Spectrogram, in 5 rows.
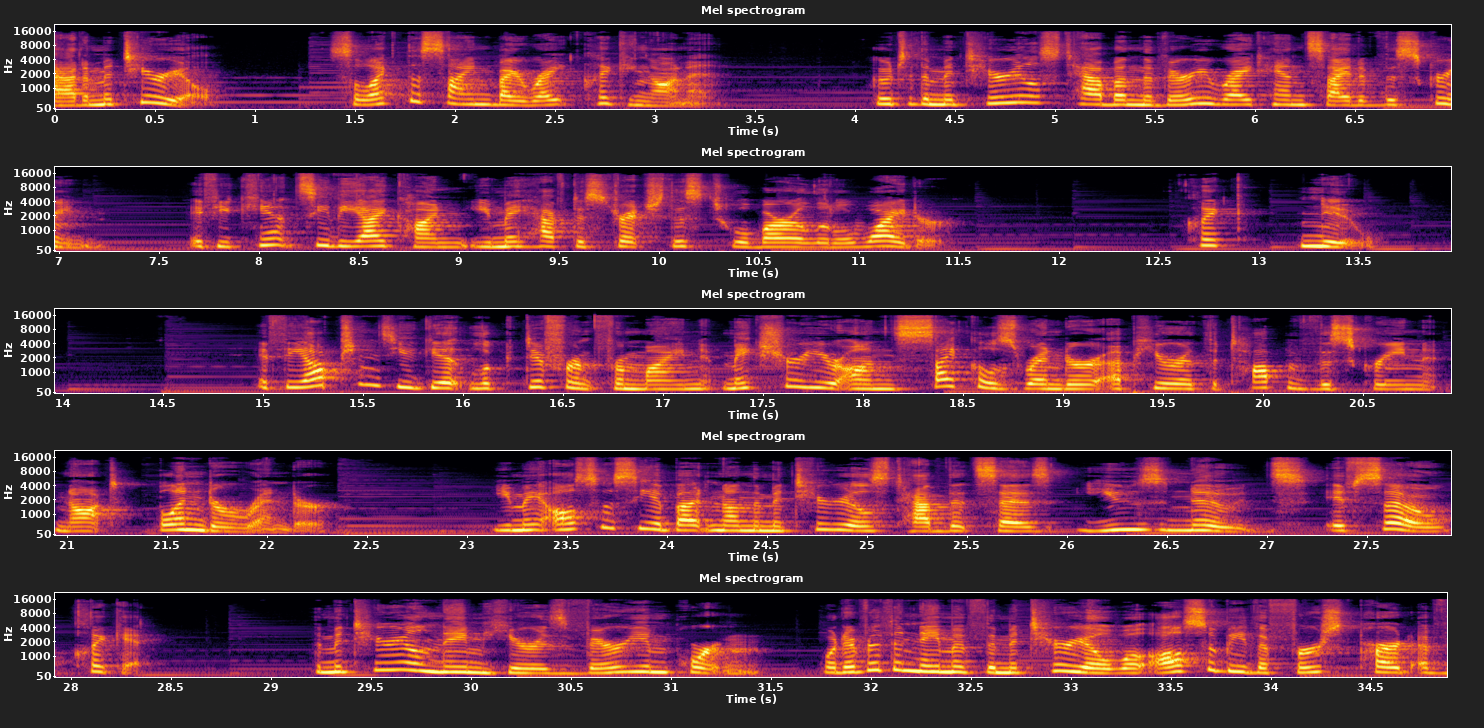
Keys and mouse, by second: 2.0 right click, 8.3-10.2 right drag, 11.8 click, 13.2-17.0 drag, 19.3-30.5 drag.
